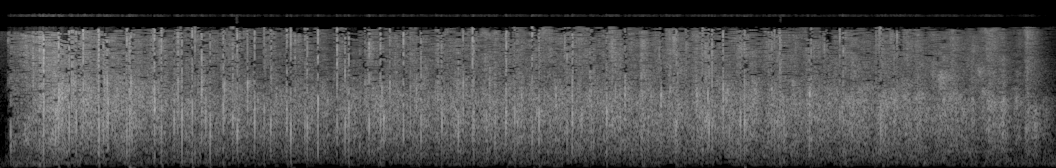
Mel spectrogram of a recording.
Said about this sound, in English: I ask that you join me in applause to once again acknowledge and recognize Carl for his service.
